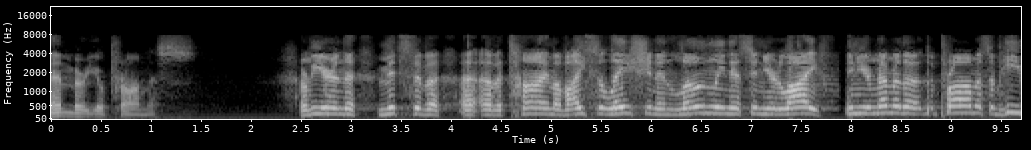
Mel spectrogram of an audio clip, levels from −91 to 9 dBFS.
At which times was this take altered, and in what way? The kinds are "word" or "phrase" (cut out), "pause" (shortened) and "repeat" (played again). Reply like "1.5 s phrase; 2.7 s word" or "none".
2.6 s word; 7.9 s pause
